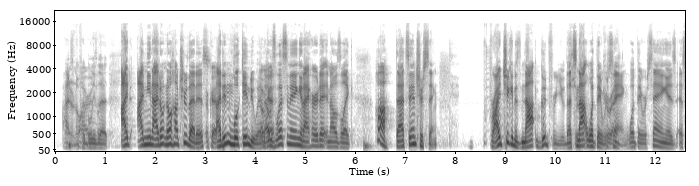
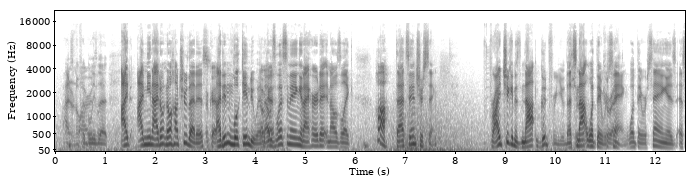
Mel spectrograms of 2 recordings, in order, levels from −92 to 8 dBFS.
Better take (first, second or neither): first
